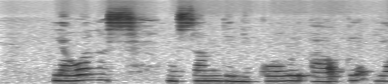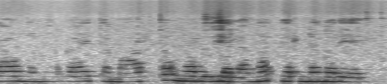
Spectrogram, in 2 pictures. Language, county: Lithuanian, Telšiai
